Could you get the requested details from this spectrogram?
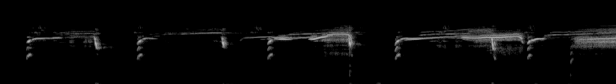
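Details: Harrison Bay nest-cam bald eagle eaglet, 10 July 2015, squeeing at a parent delivering fish: short rising whistles with sharp falling ends, repeated about once a second, lengthening into a sustained, strained high squeal.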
